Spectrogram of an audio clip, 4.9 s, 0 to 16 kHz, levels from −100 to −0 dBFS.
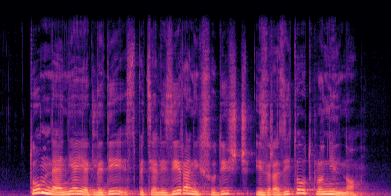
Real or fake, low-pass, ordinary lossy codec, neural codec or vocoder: real; 14.4 kHz; none; none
